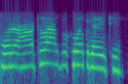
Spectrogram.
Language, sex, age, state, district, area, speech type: Maithili, female, 18-30, Bihar, Madhepura, urban, conversation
